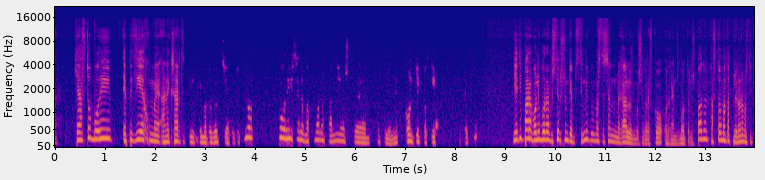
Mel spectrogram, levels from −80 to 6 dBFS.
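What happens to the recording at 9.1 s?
Nothing goes wrong at 9.1 s; the speech carries on intact through that moment with no audible fault.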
